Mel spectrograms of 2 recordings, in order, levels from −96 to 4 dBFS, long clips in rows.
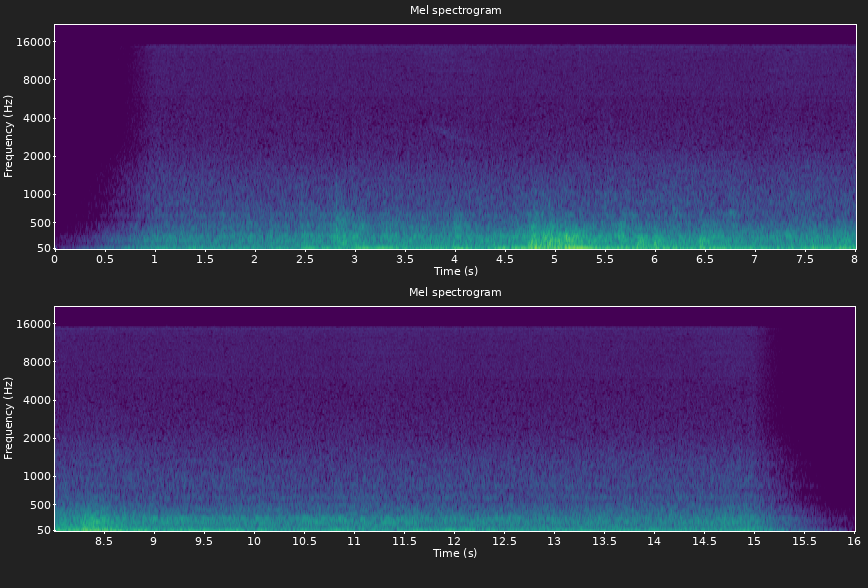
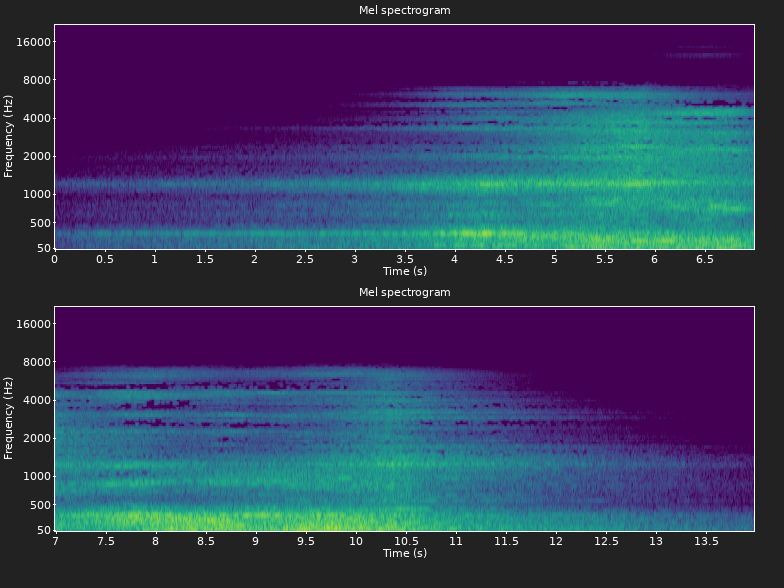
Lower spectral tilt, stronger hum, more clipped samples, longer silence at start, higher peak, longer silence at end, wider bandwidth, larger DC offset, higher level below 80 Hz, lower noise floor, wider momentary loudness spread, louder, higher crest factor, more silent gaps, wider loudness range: first, -9 dB/octave vs -6.5 dB/octave; neither; neither; second, 0.7 s vs 2.05 s; second, -10 dBFS vs -4 dBFS; second, 0.7 s vs 1.6 s; second, 2.3 kHz vs 7.4 kHz; neither; second, -34 dBFS vs -28 dBFS; first, -71 dBFS vs -59 dBFS; second, 17 LU vs 21 LU; second, -38 LUFS vs -20 LUFS; about the same, 22 dB vs 18 dB; neither; about the same, 15 LU vs 13 LU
